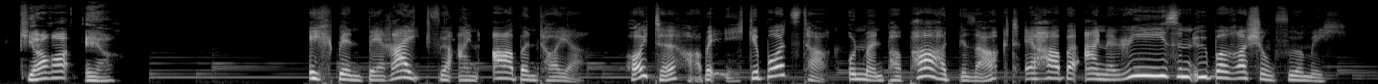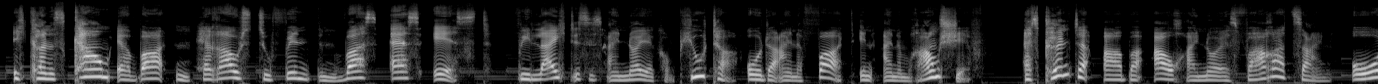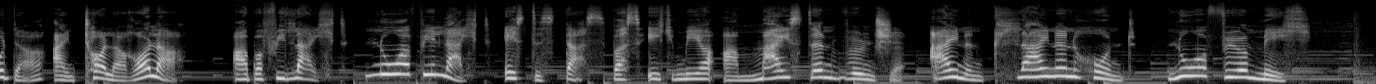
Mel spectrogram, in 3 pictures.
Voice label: GERMAN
